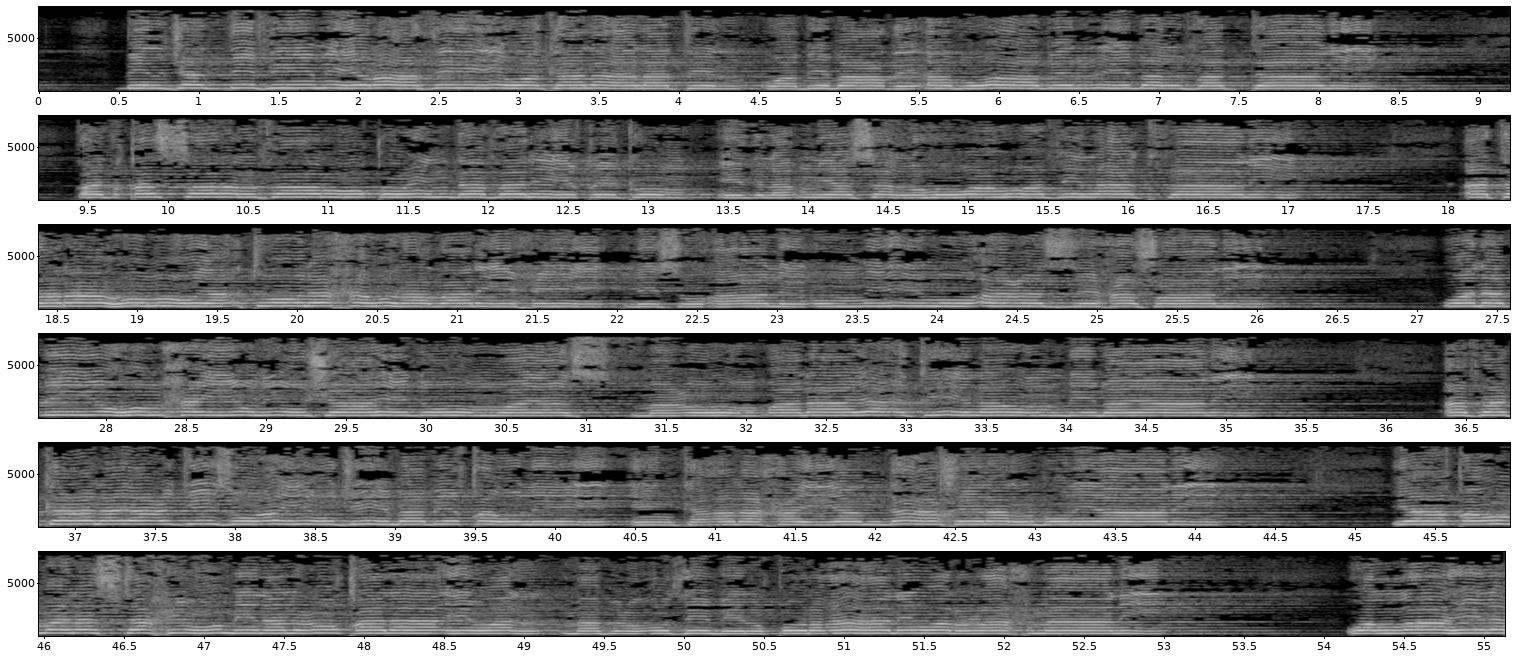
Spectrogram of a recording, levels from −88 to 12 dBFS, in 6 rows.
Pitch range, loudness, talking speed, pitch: 275-295 Hz, -18 LUFS, 60 wpm, 280 Hz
